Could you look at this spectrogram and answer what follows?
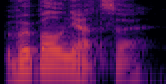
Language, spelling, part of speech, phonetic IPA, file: Russian, выполняться, verb, [vɨpɐɫˈnʲat͡sːə], Ru-выполняться.ogg
- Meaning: passive of выполня́ть (vypolnjátʹ)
